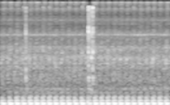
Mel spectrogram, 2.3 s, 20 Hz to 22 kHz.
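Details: 2020 Honda Grom 125cc, new clutch, after ECU and TPS resets and relearn fixing rough idle and misfire: even firing about eleven pulses a second, no stumbles or misses; smooth steady single-cylinder idle.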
